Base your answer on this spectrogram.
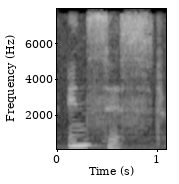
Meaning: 1. To hold up a claim emphatically 2. To demand continually that something happen or be done; to reiterate a demand despite requests to abandon it 3. To stand (on); to rest (upon); to lean (upon)
- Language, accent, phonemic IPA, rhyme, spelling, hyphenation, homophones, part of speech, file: English, US, /ɪnˈsɪst/, -ɪst, insist, in‧sist, encyst, verb, En-us-insist.ogg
